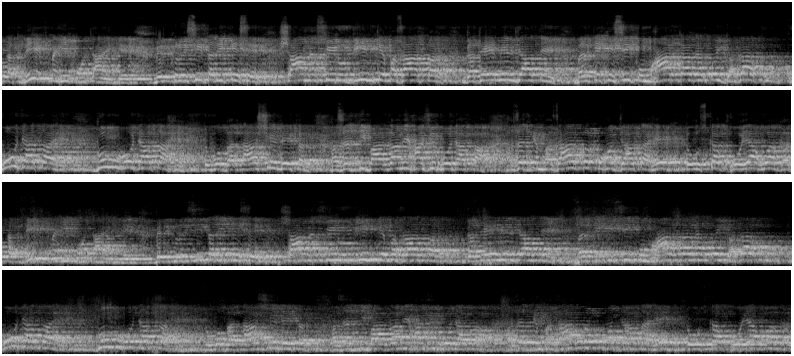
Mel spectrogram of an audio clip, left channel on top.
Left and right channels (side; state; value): both; normal; correlation 0.33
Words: تکلیف نہیں پہنچائیں گے۔ بالکل اسی طریقے سے شاہ نصیر الدین کے مزار پر گدھے مل جاتے ہیں، بلکہ کسی کمہار کا اگر کوئی گدھا کھو جاتا ہے، گم ہو جاتا ہے تو وہ بتاشے لے کر حضرت کی بارگاہ میں حاضر ہو جاتا، حضرت کے مزار پر پہنچ جاتا ہے تو اس کا کھویا ہوا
